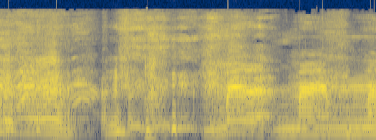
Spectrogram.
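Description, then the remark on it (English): A person imitates a cow with a series of drawn-out, wavering vocal moos, fairly loud, ending on a longer, steadier low call. “Do they know it's a cow, or do they think it's some weird, strange character you've created?”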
